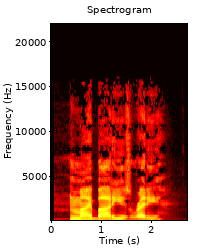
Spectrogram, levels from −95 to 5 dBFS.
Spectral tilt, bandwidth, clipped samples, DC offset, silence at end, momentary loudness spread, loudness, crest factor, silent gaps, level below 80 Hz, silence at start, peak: -4 dB/octave; 15.5 kHz; under 0.1%; under 0.1%; 0.55 s; 12 LU; -18 LUFS; 18 dB; none; -60 dBFS; 0.4 s; -2 dBFS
